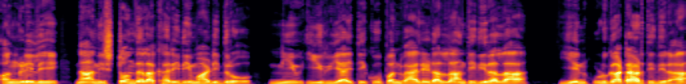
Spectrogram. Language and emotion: Kannada, angry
